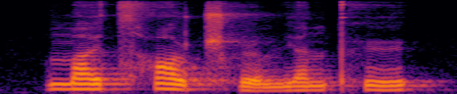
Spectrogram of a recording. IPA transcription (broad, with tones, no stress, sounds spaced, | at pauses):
m a˦ ɪ̯ t͡sʰ ɑ˥˨ ʊ̯ ʈ͡ʂʰ ɻ̩˨˩ n̪ j ɛ˨˦ n pʰ y˨˦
